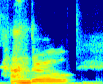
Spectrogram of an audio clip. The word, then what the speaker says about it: Jandrou: it's j-a-n-d-r-o-u um and the J is silent because I am originally from El Salvador I am Latino and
